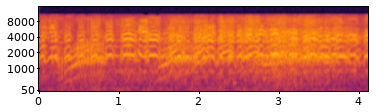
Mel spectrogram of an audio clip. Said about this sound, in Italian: Il cielo si era riempito di uno stormo di uccelli dalle piume bianche, simili a gabbiani. I pennuti gracchiavano sfacciati.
